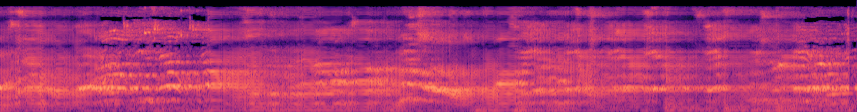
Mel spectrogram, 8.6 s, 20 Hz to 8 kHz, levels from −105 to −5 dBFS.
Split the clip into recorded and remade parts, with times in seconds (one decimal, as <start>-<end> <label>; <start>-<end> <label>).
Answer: 0.0-1.0 remade; 1.0-2.1 recorded; 2.1-8.0 remade; 8.0-8.6 recorded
